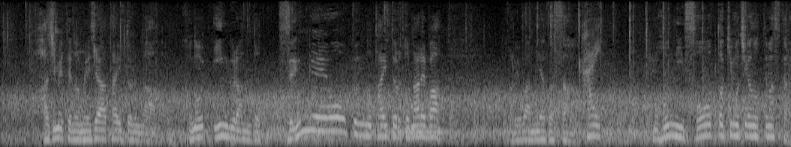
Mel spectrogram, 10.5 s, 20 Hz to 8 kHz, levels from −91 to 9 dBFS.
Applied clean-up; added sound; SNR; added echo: none; none; none; none.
